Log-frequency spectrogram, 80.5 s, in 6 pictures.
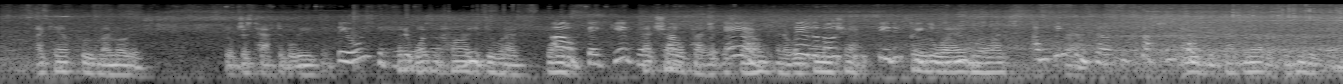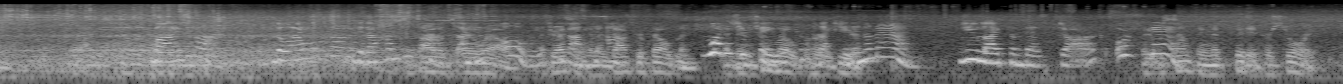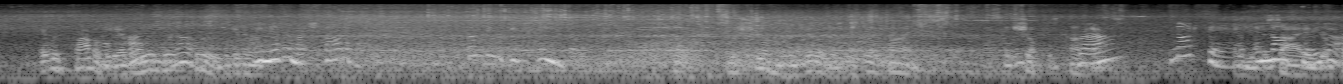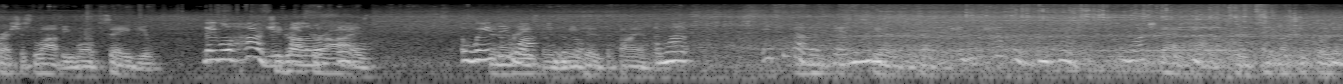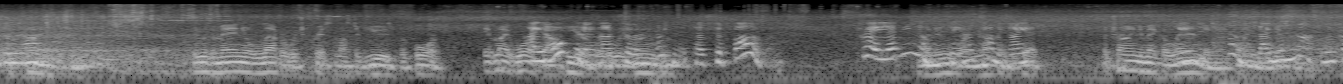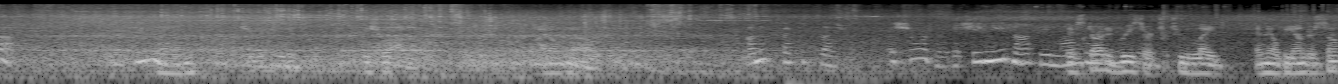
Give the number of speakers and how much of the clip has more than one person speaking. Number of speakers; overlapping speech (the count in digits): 2, about 41%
